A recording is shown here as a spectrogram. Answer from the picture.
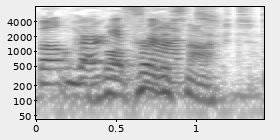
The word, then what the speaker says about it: Walpurgisnacht: The Walpurgisnacht. – Walpurgisnacht.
